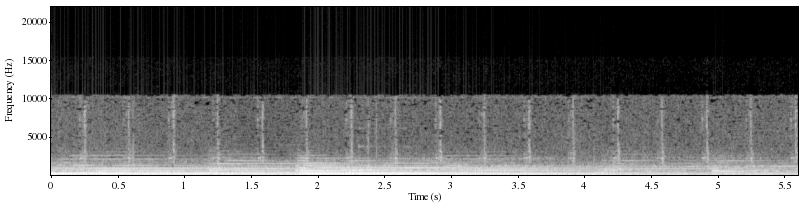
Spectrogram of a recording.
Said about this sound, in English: I waited, and I listened hard. A distant clock struck what sounded to me like eight. Soon another clock began on a loud, decisive note.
